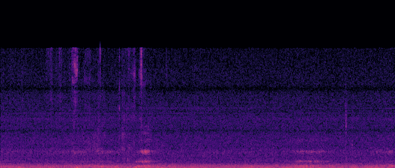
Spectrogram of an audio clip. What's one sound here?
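Small glass beads click softly against each other.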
